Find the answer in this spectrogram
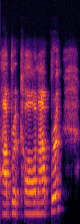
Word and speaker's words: AbraCORNabra: I can never pronounce it right. AbraCORNabra.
